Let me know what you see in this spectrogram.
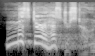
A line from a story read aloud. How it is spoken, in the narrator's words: his visitor snapped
